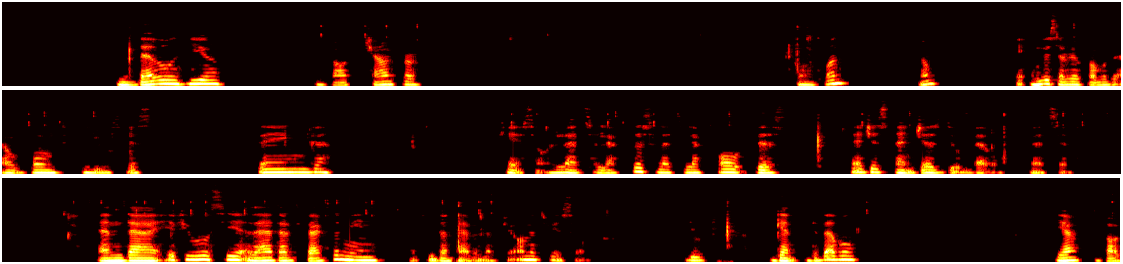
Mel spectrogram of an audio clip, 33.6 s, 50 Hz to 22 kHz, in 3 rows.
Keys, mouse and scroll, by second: 3.5 alt+click, 4.0 alt+middle click, 6.0 alt+click, 7.9 Return, 8.8 alt+click, 10.5 alt+click, 11.7 alt+right click, 11.9 alt+click, 12.3 ctrl+z, 14.6 ctrl+z, 14.7 ctrl+z, 15.7 shift+click, 15.9 shift+double click, 16.2 alt+double click, 17.6 alt+click, 18.0 alt+right click, 18.2 alt+click, 19.2 ctrl+b, 19.7 alt+click, 20.4 right click, 21.0 scroll, 21.9 alt+click, 22.3 alt+right click, 22.5 alt+click, 23.2 alt+middle click, 23.5 alt+right click, 23.7 alt+click, 23.9 alt+middle click, 24.2 alt+click, 25.5 alt+middle click, 26.3 alt+right click, 26.6 alt+middle click, 26.8 1, 27.1 alt+click, 27.4 right click, 27.8 right click, 28.5 double click, 31.0 alt+click, 31.3 alt+double click, 32.1 alt+right click, 32.3 alt+click.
